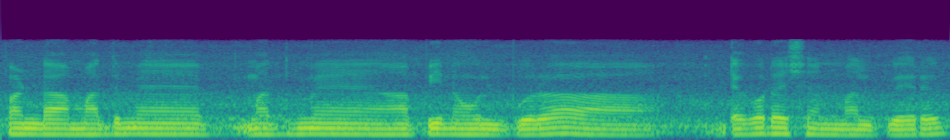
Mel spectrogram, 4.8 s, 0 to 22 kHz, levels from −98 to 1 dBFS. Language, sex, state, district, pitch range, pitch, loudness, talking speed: Tulu, male, Karnataka, Dakshina Kannada, 115-125 Hz, 120 Hz, -17 LUFS, 90 wpm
